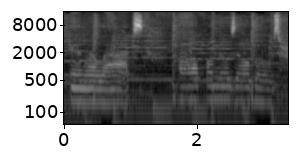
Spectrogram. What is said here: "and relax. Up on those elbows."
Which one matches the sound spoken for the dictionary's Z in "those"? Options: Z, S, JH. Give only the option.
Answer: Z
